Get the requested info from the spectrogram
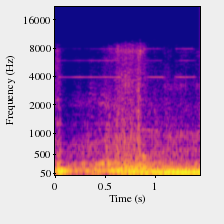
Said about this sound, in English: Shall I start the pre-trip? Absolutely. Processing. Engine starting. Please stand clear.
